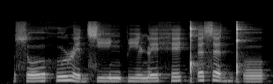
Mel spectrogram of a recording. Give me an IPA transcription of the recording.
soː˩˧hu˧˥ɭe˩d ɕiː˩ɲpiː˩ɳe˩˧ he˧˥ǃʼɛ˥s ɛ˧dǃʼo˩

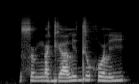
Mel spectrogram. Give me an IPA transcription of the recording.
sə˞ŋaɡʲa lidiχʷə˞l i

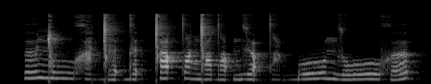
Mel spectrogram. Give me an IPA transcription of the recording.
øŋ͡ǀuːxa̤ ɡ͡ǀɛʔdɛʔ ǀaʔtˤeŋ͡ǀidˤaʔ nzøʔtˤa̤ ɡ͡boː nzoː xœ

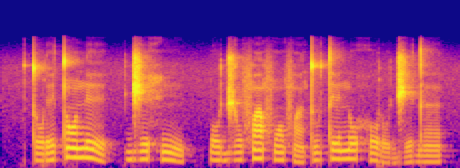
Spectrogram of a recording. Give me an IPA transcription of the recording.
to˧ɾe˦ tɔ̃˦ne˦˨ | d͡ʒe˦hĩ˦˨ | k͡po˧d͡ʒo˧fã˦ fɔ̃˧fã˨tu˧ te˦no˦ ho˦˨ɾo˨d͡ʒe˨˦dɛ̃˧

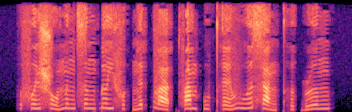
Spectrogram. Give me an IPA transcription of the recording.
fə˧˥jʂo˨˩˦nə˧ŋsə˧ŋ ɗə˧j fə˨˩k̚ŋɛ˦˥k̚ vaː˨˩t̚fa˧mʔu˨˩t̪ʰɛ˨˩˦ vu˧˥ə̯sa˨˩˨ŋ t̪ʰə˨˩k̚ɹə˧ŋ

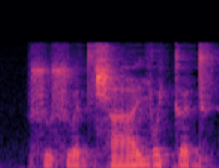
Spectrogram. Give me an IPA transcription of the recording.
sʷɨsʷəːdt͡ɕʰaː jojkəd

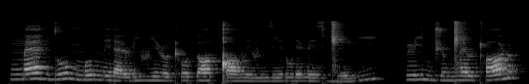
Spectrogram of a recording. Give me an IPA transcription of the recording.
ŋ͡mæ ndo ŋ͡moŋ͡me ɾæɭɽi viɭoʈʰo ɗɒ ǃɒvev nziɽuɾe ɳezɡ͡ǁeji | ɭind͡ʒoɳŋ͡ǁæɹ ʈʰɒɳ

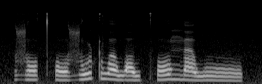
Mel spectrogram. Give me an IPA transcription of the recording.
zot̪ʰozuʈ wəwɒwpʰo ŋɛwu

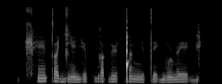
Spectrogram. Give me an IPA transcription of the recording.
ʈ͡ʂʰẽt̪ʌ d͡ʑẽjɪpɡʌ ɠʏǃə̃ ŋɪt̪eɡũɳeɡ

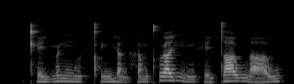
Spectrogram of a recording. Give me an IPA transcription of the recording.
kʰe˨jmɵ˧nŋuː˨t̚ pʰɪ˨˧ŋ jɐ˨˩nhɐ˨˧mkʷʰaː˥j ŋʊ˨˥ŋhe˨˩j t̪aː˥wn̪aː˨˥w

